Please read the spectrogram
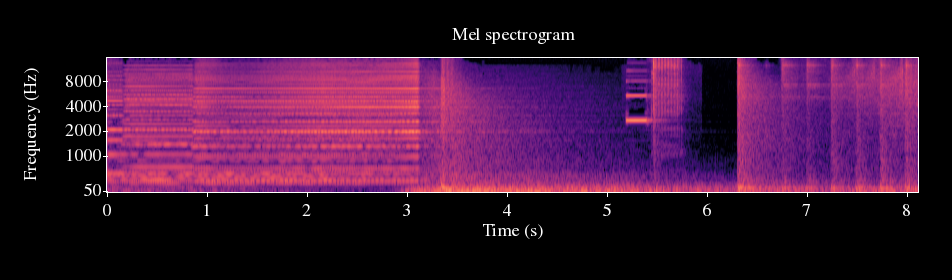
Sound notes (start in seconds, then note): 5.2 machine beeps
